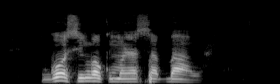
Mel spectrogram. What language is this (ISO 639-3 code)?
lug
